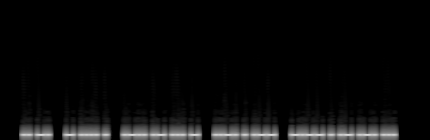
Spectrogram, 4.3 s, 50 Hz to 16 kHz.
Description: Morse code, heard as a keyed tone, about 50 wpm, 700 Hz. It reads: IN THE LAST FEW YEARS
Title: Sets of 5 Words 50wpm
